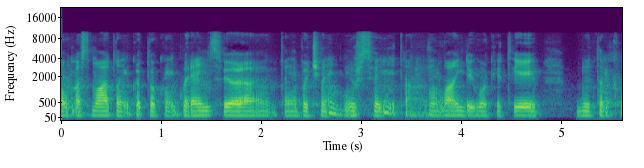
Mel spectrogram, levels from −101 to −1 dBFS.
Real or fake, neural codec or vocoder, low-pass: fake; autoencoder, 22.05 kHz, a latent of 192 numbers a frame, VITS, trained on one speaker; 9.9 kHz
